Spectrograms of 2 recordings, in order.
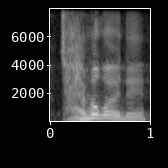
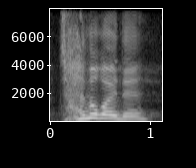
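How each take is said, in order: Both takes have the same delivery.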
